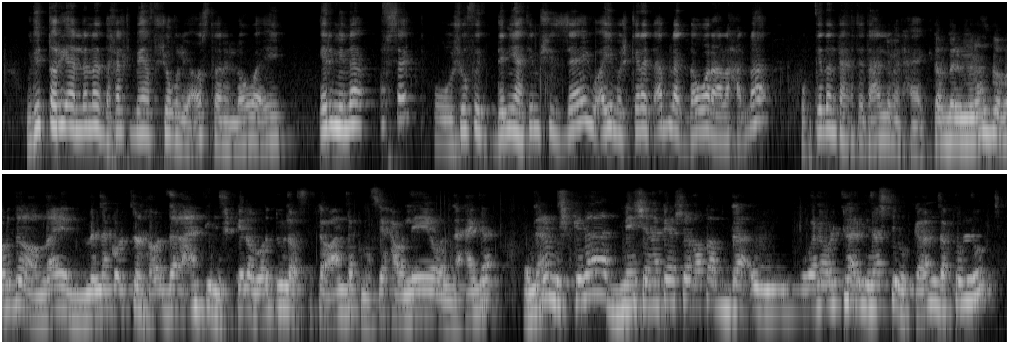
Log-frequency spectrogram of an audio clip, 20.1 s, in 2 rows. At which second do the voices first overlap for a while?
none

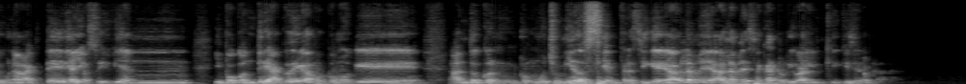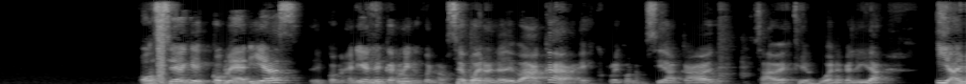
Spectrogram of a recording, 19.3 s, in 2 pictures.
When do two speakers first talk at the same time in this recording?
none

